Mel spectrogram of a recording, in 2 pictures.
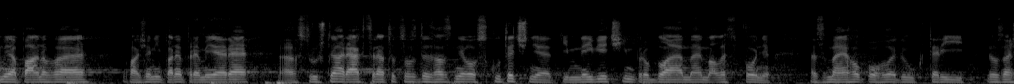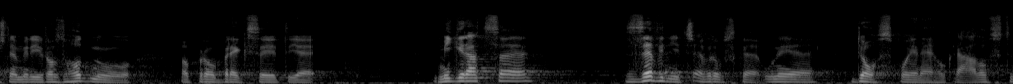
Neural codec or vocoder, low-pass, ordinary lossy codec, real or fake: none; 10.8 kHz; MP3, 48 kbps; real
